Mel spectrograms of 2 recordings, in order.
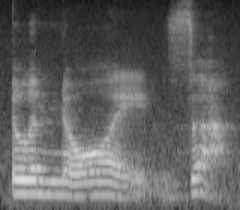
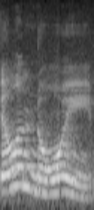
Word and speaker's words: Illinois: about people who say illinois it's it's illinois people the s is silent duh is isn't it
